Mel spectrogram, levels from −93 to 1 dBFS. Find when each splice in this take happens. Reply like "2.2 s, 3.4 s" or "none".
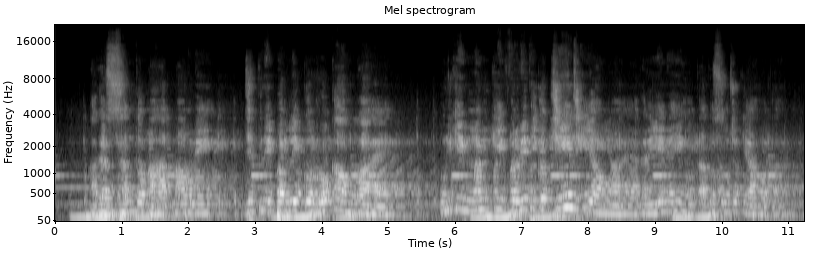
none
